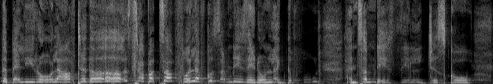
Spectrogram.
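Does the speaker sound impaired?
Yes: tracheostomy, vocal cords permanently constricted from smoke inhalation; Carlton Towers fire Bangalore, 12 years ago, multiple failed surgeries; must block tube hole with finger to be audible, former voice lost, voice called unforgettable.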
